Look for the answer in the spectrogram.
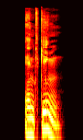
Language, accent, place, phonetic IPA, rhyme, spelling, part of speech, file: German, Germany, Berlin, [ɛntˈɡɪŋ], -ɪŋ, entging, verb, De-entging.ogg
- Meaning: first/third-person singular preterite of entgehen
